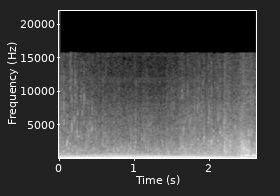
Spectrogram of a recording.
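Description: Flowing waterfall water in a video game, a steady, dense rushing wash with a low rumble that continues unbroken throughout.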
